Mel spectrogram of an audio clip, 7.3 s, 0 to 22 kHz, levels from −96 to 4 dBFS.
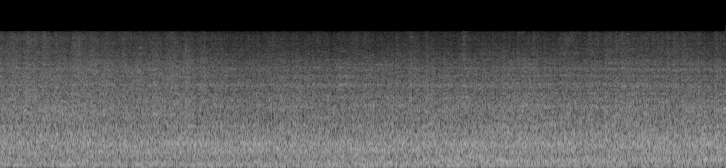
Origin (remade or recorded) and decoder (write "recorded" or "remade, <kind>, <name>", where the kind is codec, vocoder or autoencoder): recorded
